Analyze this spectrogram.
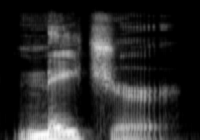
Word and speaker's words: nature: careful with the pronunciation nature remember the t plus the U is nature future creature statue situation that's the hardest one and it's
